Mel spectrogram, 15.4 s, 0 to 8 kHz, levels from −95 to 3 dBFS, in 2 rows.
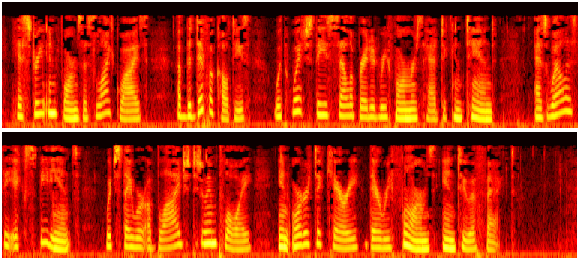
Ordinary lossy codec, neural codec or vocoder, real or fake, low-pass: MP3, 24 kbps; none; real; 7.2 kHz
